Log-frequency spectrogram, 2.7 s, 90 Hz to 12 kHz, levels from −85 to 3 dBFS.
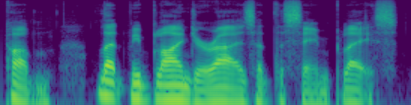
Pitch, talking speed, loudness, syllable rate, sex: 100 Hz, 220 wpm, -18 LUFS, 4.6 syllables/s, male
